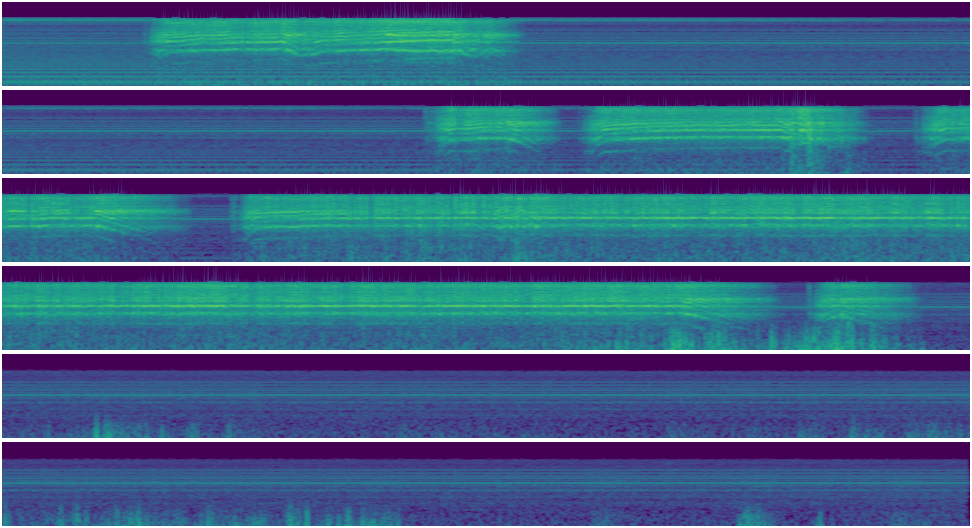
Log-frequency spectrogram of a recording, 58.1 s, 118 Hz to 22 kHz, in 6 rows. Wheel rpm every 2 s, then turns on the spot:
30, 140, 70, 0, 0, 0, 10, 70, 130, 70, 60, 150, 160, 160, 160, 160, 160, 150, 20, 0, 0, 0, 0, 0, 0, 0, 0, 0, 0.
none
